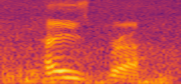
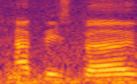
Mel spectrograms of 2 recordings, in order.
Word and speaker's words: Happisburgh: I'm on the beach here at Happisburgh, often mispronounced Happisburgh because that's how you spell it.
